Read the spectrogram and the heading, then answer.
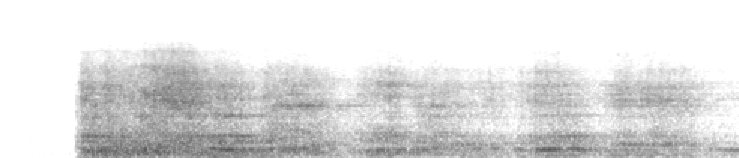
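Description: A lion lets out a long, loud roar that starts abruptly and rumbles on with pulsing swells for several seconds, with no voices.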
